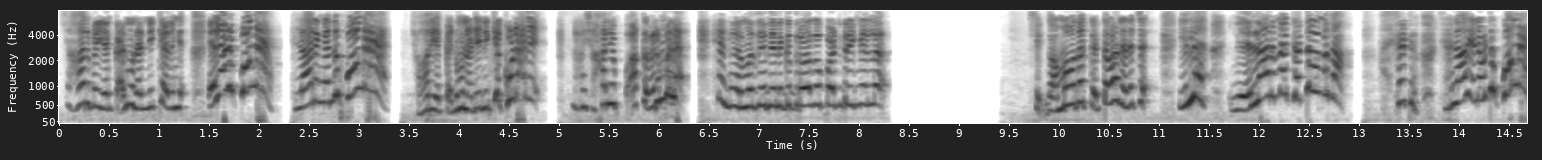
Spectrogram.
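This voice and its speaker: An actress playing a desperate young woman in a TV serial, sobbing, pleading and shouting to see her lost father. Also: very high voice, animated, fast talker, very noisy. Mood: anguished. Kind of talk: tearful TV serial acting.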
